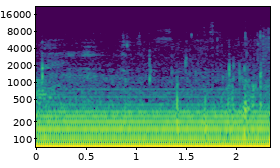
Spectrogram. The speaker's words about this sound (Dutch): Even een slokje water ertussendoor.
